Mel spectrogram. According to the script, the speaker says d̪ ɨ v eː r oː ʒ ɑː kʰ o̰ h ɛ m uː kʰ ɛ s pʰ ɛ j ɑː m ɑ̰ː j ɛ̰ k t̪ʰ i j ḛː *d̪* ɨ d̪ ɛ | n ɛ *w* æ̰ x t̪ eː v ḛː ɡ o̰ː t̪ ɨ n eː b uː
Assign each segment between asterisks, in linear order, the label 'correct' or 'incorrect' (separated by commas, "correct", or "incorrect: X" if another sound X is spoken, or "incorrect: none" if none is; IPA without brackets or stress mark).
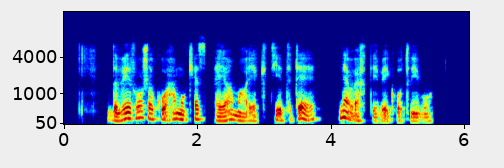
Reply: correct, correct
